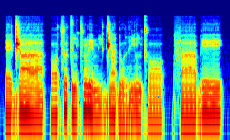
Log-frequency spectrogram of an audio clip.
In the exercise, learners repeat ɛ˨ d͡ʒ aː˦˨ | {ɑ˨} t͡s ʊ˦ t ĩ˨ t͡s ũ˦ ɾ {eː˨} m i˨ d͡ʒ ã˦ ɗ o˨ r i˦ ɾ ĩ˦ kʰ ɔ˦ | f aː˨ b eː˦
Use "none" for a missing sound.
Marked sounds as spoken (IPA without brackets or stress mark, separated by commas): ɔ˨, e˨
